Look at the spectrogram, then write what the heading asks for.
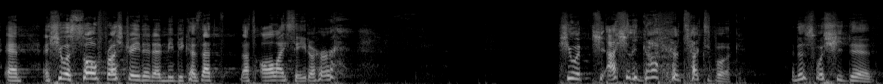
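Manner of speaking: ordinary talk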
